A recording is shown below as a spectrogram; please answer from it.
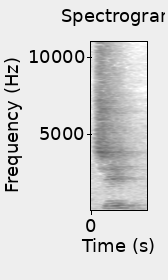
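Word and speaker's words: ち: 근데 이제 요 발음이 아니고요. 치 발음입니다.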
